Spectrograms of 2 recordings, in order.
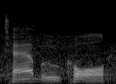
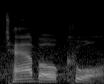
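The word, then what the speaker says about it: Tabucol: it's it's spelled t-a-b-u-c-o-l taboo Cole he said just switch the O in the U so taboo cool so I guess we'll say tabacool or Tristan or because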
